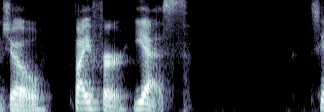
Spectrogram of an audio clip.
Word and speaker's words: Pfeiffer: Pfeiffer. Yes. See, I grew up with someone who had kind of a similar name, but they pronounced the P instead of the Fs. So it was pronounced differently.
